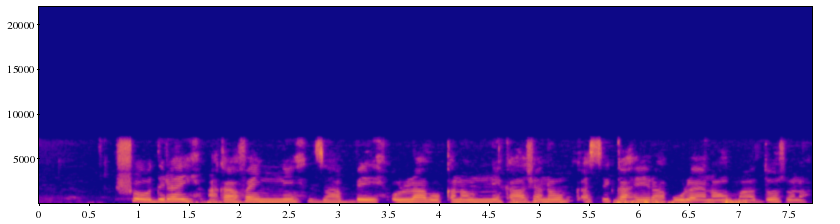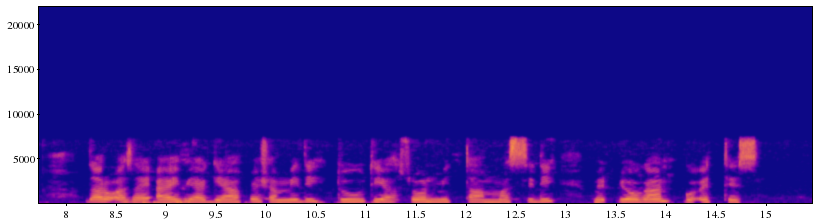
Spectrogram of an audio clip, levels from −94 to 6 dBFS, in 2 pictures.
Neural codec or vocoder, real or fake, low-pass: none; real; 7.2 kHz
